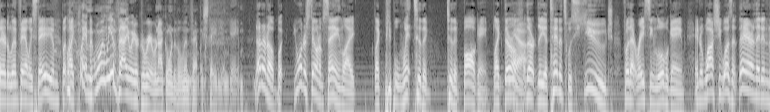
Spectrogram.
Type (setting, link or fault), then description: setting, busy venue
